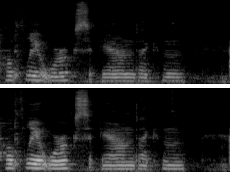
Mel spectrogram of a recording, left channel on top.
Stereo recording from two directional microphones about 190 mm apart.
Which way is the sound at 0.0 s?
45° right (ahead or behind).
